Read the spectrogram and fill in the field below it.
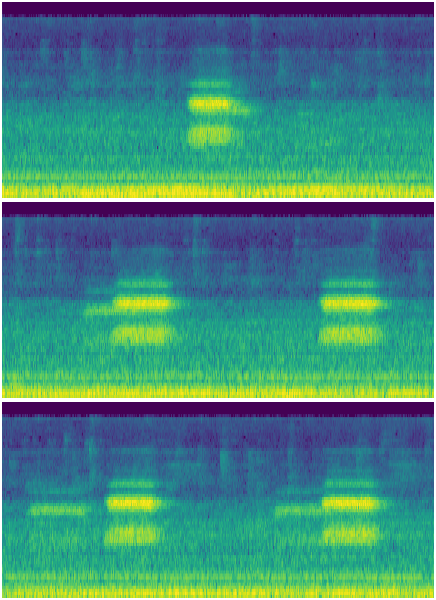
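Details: Frog uttering a strange call, faint buzzy two-toned notes spaced about two seconds apart, five in all, against strong low rumbling noise and a steady hum.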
